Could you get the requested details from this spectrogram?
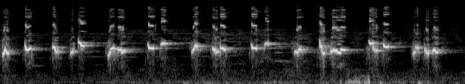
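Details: Chattering 'gacor' yellow-vented bulbul song, used as a lure to make other bulbuls sing back: evenly spaced bubbly two-note whistles, slightly rising, repeated roughly every quarter second, with a soft low rustle midway.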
